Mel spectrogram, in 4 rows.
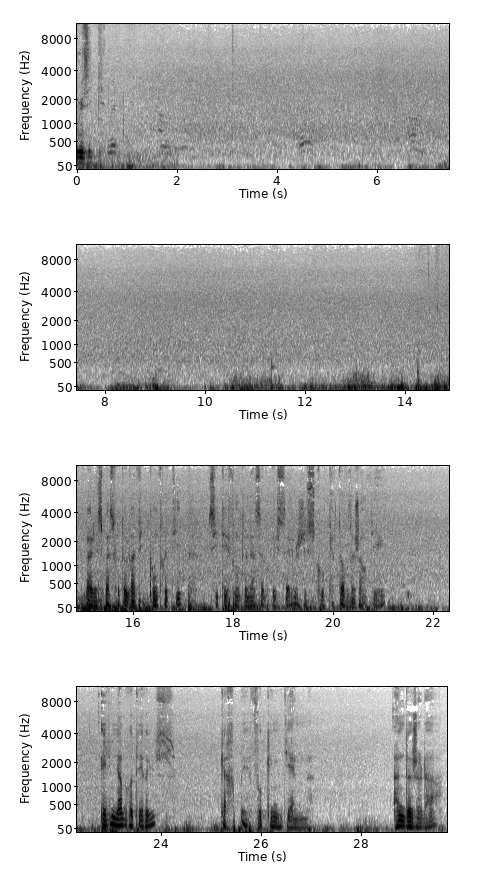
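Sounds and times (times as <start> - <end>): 
speech: 0.0 - 0.5, 15.2 - 21.2, 22.8 - 24.2, 25.2 - 27.0, 28.7 - 29.6
strong wind gusts buffeting close to the microphone: 0.0 - 2.0, 10.4 - 28.6
wind rustling through poplar leaves: 0.0 - 29.7.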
